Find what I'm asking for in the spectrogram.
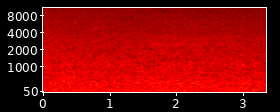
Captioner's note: breathing sounds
